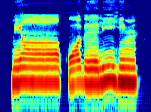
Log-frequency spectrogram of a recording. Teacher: من قبلهم نون ساكنه وبعدها حرف القاف الحكم اخفاء حقيقي مع غنه كامله مفخمه لان الحرف الذي بعد النون الساكن حرف الق وهو من حروف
